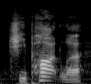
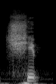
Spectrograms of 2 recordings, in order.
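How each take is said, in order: First: The T sound comes before the L sound. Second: The L sound comes before the T sound. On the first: The speaker calls it right. "the correct pronunciation" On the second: The speaker calls it wrong. "the worst thing you could say is Chipotle and get the T and the L mixed"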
